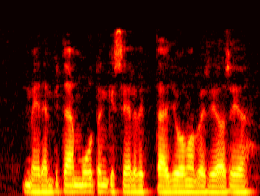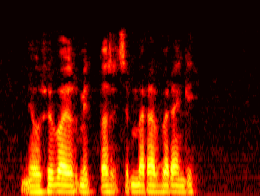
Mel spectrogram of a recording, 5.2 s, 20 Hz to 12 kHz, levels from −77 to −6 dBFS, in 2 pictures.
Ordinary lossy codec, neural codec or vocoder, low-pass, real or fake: AAC, 64 kbps; none; 7.2 kHz; real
